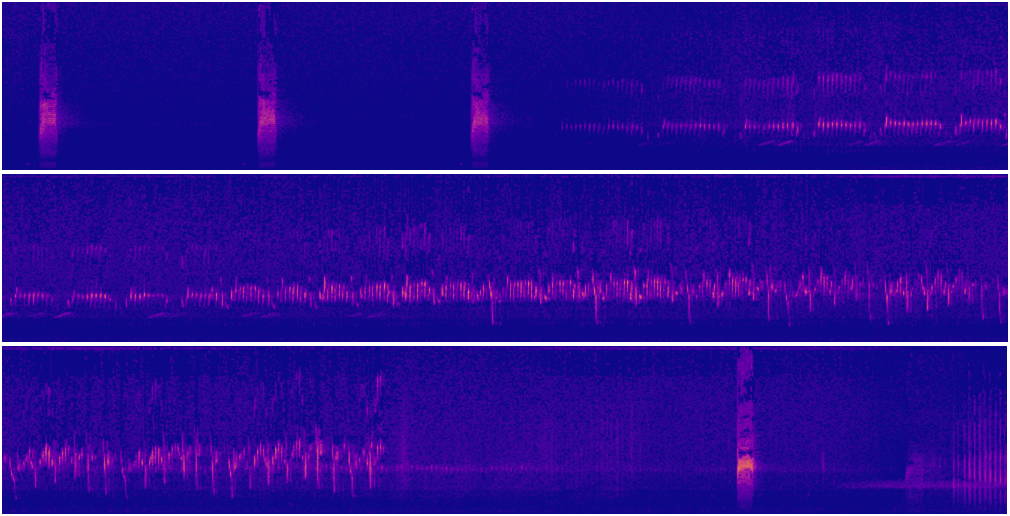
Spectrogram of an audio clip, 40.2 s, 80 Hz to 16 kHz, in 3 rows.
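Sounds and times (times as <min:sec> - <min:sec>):
American Woodcock nasal buzzing calls: 0:00.3 - 0:00.9, 0:03.2 - 0:03.8, 0:06.1 - 0:06.7, 0:08.9 - 0:32.2, 0:36.6 - 0:37.0, 0:37.7 - 0:40.2
American Woodcock high rapid twittering and chirping: 0:07.8 - 0:35.1, 0:38.2 - 0:40.2.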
